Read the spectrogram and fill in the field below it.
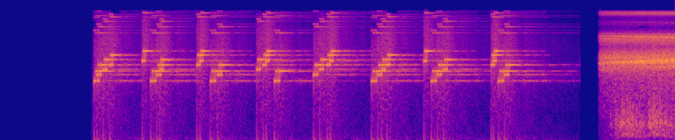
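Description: Bright chimes ring out in a quick series.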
